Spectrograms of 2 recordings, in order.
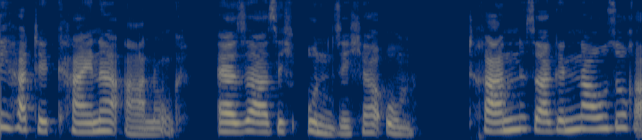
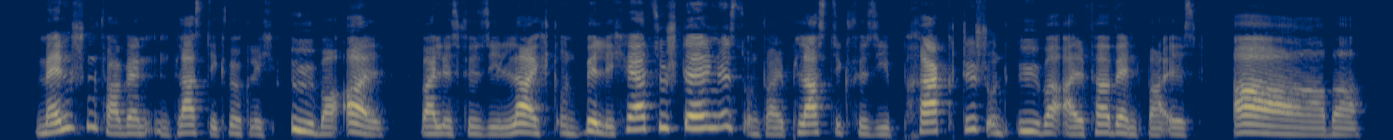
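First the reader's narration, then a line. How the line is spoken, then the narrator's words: Booming voice. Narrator (German): sagte er mit dröhnender Stimme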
